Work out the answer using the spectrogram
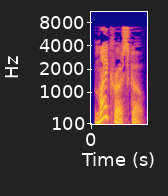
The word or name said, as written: microscope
